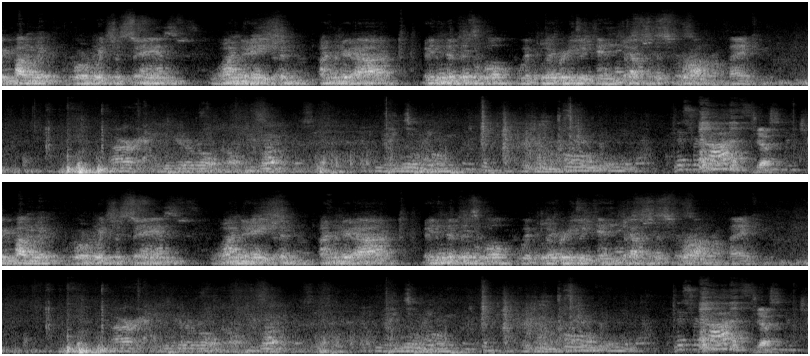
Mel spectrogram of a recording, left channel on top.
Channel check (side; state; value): both; normal; correlation 0.80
